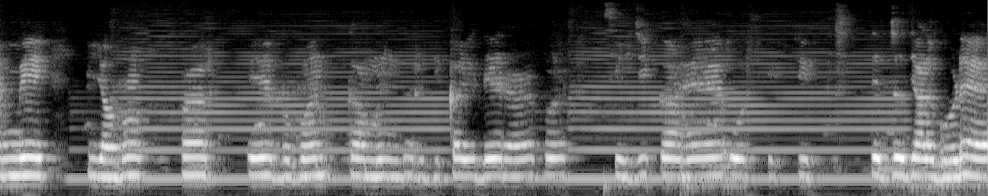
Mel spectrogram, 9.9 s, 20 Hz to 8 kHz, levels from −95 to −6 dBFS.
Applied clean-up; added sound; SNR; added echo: none; Wind instrument, woodwind instrument; 17 dB; reverberation time 0.3 s.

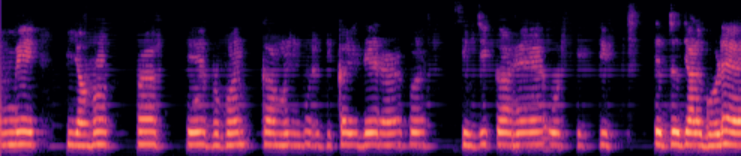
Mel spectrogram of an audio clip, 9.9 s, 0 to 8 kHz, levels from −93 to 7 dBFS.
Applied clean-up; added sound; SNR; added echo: neural mask model DeepFilterNet 3.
